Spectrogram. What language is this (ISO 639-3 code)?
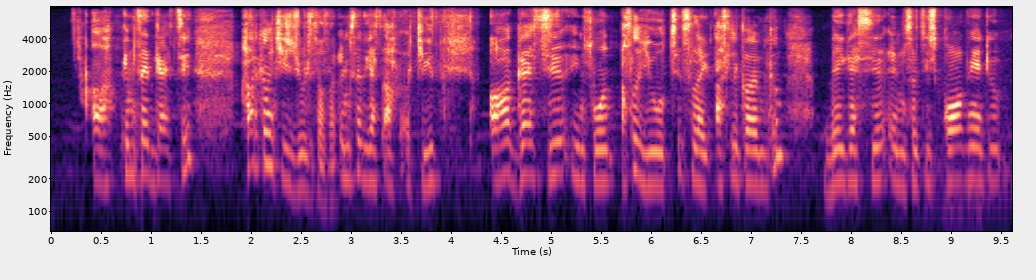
kas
